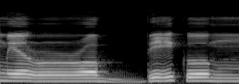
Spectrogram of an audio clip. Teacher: نون ساکن کے بعد را آیا ہے، ادغام ہوگا لیکن گنہ نہیں ہوگا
